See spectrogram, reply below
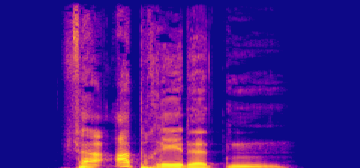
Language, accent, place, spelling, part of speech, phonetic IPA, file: German, Germany, Berlin, verabredeten, adjective / verb, [fɛɐ̯ˈʔapˌʁeːdətn̩], De-verabredeten.ogg
- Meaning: inflection of verabreden: 1. first/third-person plural preterite 2. first/third-person plural subjunctive II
